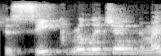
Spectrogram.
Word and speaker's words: Sikh: I don't know how to say it but it's spelled s AI k H the Sikh religion am I saying that right absolutely that's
